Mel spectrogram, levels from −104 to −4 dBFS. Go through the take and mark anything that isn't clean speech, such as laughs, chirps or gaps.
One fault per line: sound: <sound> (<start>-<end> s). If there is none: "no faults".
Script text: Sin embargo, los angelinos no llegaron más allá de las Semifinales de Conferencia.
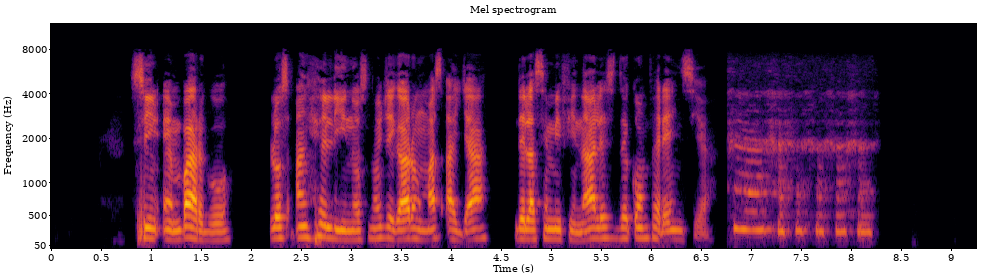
sound: laugh (6.8-8.3 s)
